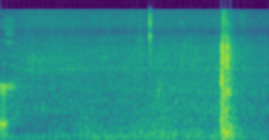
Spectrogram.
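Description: A pickup truck's cab door is shut once with a sharp, solid slam about one and a half seconds in, after a moment of low rustling and handling noise.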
